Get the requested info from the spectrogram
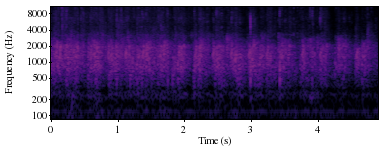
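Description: Audience applauding; the clapping thins out and fades toward the end.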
